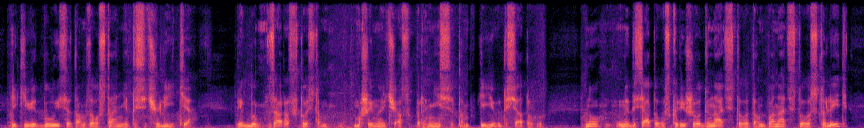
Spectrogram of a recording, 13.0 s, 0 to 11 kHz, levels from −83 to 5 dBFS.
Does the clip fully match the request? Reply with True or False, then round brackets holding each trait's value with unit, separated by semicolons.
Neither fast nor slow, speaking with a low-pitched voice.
True (115 wpm; 80 Hz)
